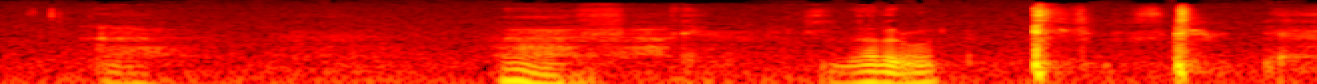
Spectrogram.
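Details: Repeated sneezing, with attempts to stifle that didn't work: breathy intakes, then several sneezes, some muffled and held back, two sharp and sudden. The person says they can't stop and the sneezes keep coming.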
